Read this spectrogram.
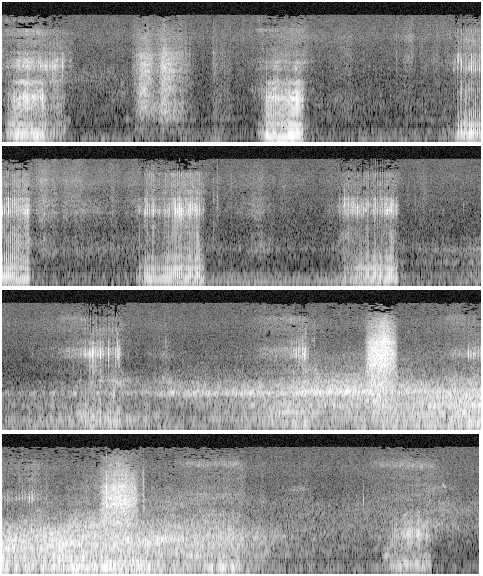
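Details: Sleeping Shar-Pei dog (possibly KAPI) snoring: repeated low, rough snorts followed by a longer rumbling snore stretch.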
